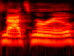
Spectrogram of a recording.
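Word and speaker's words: Mads Maru: on twitter um and my name there is mads meru that's spelled m-a-d-s-m-a-r-u um so i mean if you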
